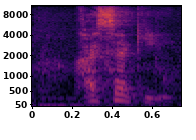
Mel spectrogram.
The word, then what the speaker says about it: Kaiseki: Kaiseki, which means that really the chef is preparing this for you.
